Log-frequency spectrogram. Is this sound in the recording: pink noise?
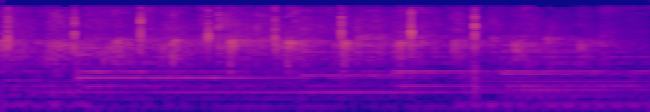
no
